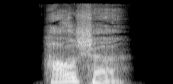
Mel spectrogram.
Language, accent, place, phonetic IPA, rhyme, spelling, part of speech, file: German, Germany, Berlin, [ˈhaʁʃɐ], -aʁʃɐ, harscher, adjective, De-harscher.ogg
- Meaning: 1. comparative degree of harsch 2. inflection of harsch: strong/mixed nominative masculine singular 3. inflection of harsch: strong genitive/dative feminine singular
